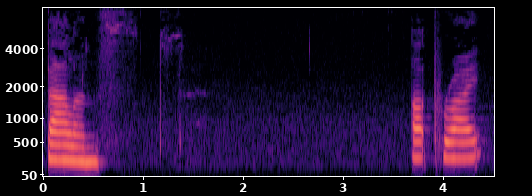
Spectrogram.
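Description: Slow, higher-pitched woman guiding meditation. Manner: calm, unhurried, gently instructing with long pauses. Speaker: meditation teacher. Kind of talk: guided meditation.

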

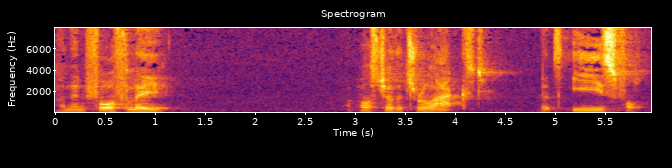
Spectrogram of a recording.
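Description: A man teaching meditation, guiding a sitting in gentle, measured phrases with pauses between them. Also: medium pitch, steady tone. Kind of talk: guided meditation instruction.

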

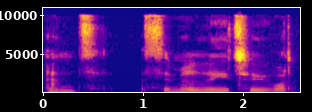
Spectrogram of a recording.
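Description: A woman leading a guided meditation as a Buddhist teacher, unhurried, leaving gentle pauses between her phrases. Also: low voice, fairly even intonation, poor audio.

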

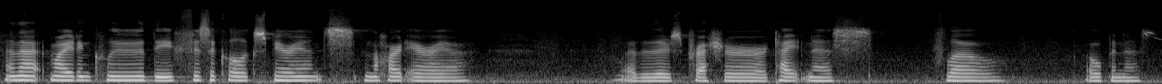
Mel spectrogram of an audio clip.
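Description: A woman meditation teacher leading a guided meditation in a gentle, soothing manner with long pauses. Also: on the low side, monotone, highs cut off, a little hiss or hum.

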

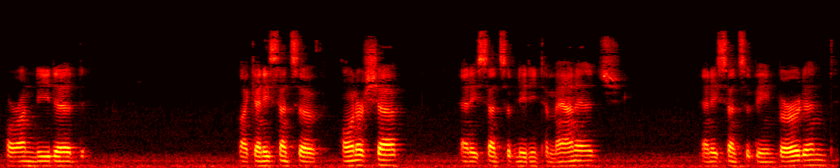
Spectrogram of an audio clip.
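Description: A man teaching a guided meditation in a gentle, unhurried way, pausing between short phrases. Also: fairly low pitch, a little hiss or hum, low-quality recording. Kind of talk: guided meditation instruction, unscripted.

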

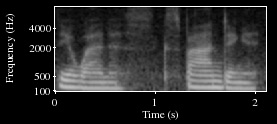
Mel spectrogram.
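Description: A woman teaching meditation, giving gentle, measured instructions with long pauses between short phrases. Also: sits low, level tone, slight background noise, rough recording.

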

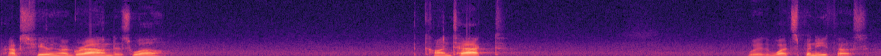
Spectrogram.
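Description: A man giving guided meditation instruction as a teacher, speaking in short, unhurried phrases with long pauses. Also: fairly low pitch, level tone, poor audio. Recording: clear background noise, room ambience.

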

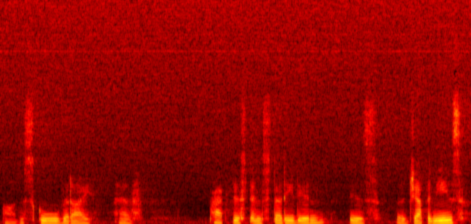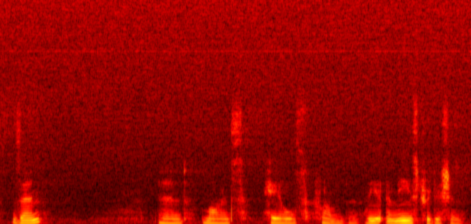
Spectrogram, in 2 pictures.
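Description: A woman Zen teacher with a low voice, giving an unhurried dharma talk with halting phrases and long pauses. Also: fairly even intonation, narrow, tinny audio.

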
